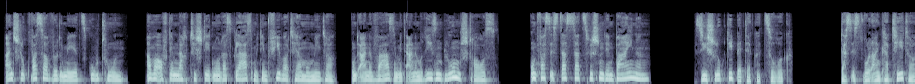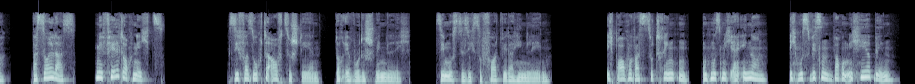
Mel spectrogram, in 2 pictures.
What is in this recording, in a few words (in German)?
Hoerbuch; Svenjas Tagebuch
